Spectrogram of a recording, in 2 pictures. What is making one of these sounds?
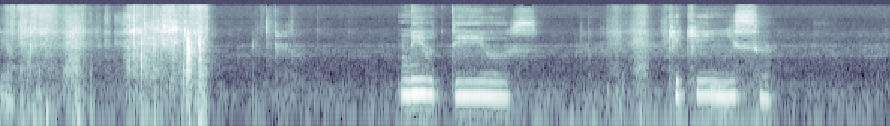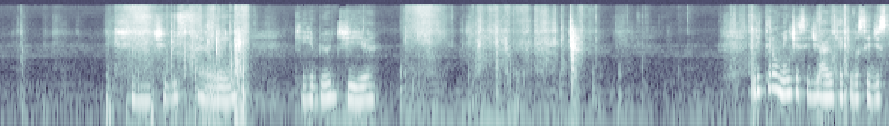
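Paper pages rustle as they are turned by hand.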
